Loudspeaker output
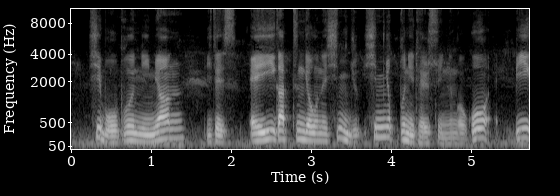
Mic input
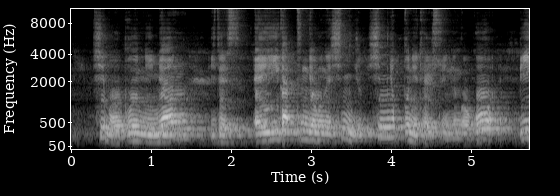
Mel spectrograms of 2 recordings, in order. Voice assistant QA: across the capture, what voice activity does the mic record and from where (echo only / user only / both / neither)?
echo only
